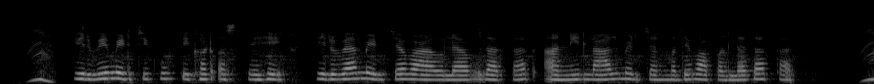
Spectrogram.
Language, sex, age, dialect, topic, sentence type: Marathi, female, 51-55, Varhadi, agriculture, statement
